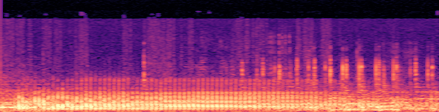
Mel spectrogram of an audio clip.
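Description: A low instrument in a free-jazz improvisation holding a rapidly fluttering, buzzing low tone, with light quick ticks joining about halfway through.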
